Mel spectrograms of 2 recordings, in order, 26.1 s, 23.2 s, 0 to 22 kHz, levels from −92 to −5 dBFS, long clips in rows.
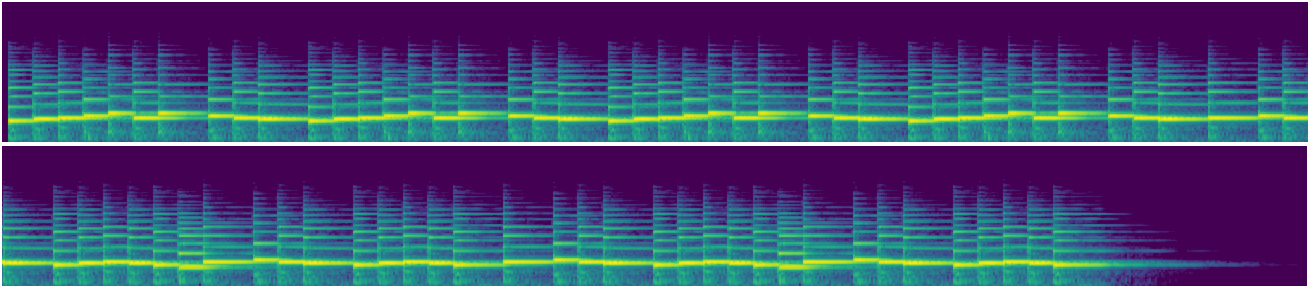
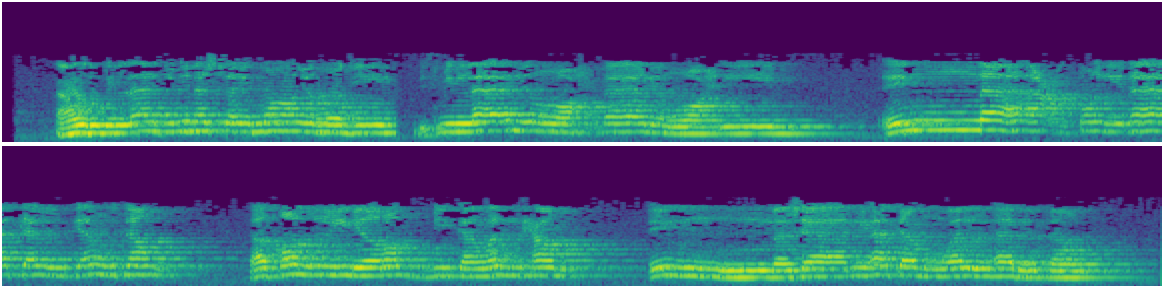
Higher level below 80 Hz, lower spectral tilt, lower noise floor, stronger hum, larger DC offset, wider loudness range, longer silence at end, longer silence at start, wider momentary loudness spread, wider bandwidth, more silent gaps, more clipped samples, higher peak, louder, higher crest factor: first, -54 dBFS vs -60 dBFS; second, -6.5 dB/octave vs -11.5 dB/octave; first, -87 dBFS vs -43 dBFS; neither; neither; second, 1 LU vs 4 LU; first, 1.9 s vs 0.1 s; second, 0.05 s vs 0.55 s; second, 5 LU vs 11 LU; second, 4.5 kHz vs 5.6 kHz; neither; neither; about the same, -2 dBFS vs -2 dBFS; first, -13 LUFS vs -19 LUFS; second, 10 dB vs 16 dB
